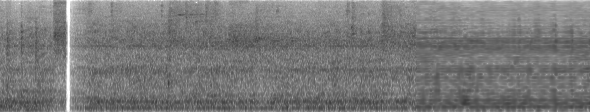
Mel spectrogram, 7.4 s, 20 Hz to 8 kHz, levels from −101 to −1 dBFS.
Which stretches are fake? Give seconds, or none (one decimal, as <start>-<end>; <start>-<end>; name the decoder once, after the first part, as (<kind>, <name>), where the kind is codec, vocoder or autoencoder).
5.2-7.4 (vocoder, HiFi-GAN)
